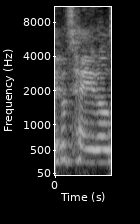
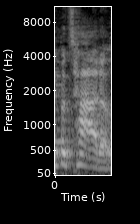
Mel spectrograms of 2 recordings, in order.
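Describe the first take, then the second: First: "potato" with a long AY in the middle; usual pronunciation of potato. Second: "potato" said puh-TIE-toh; alternative pronunciation of potato. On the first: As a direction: say "potato" as puh-TAY-toh. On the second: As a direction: open the middle vowel of "potato" to an eye sound. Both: Shown as a demonstration. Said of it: "some people say potato".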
